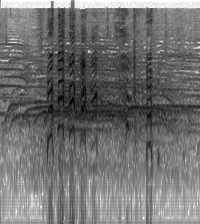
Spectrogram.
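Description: A woman in the crowd shouts and cheers loudly.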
